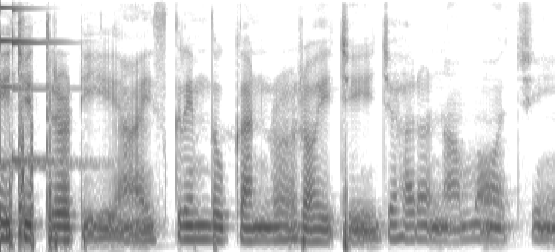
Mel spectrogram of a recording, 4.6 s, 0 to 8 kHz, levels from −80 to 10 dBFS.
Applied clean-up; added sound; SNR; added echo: none; Bicycle bell; 10 dB; none.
